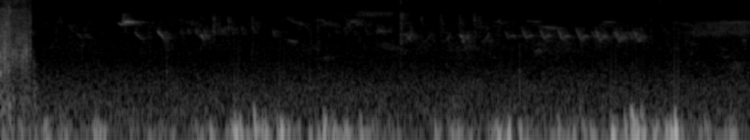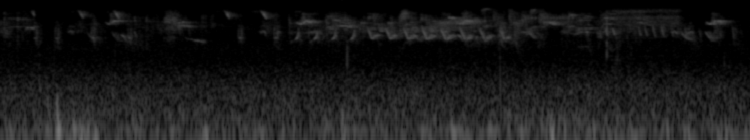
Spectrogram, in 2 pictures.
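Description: Faint songbirds chirping and trilling, with a few dull low thumps in the first half.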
